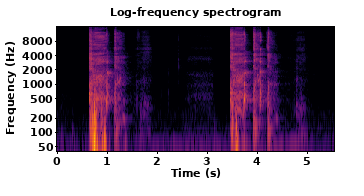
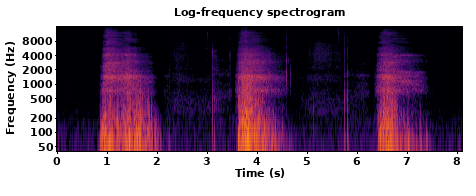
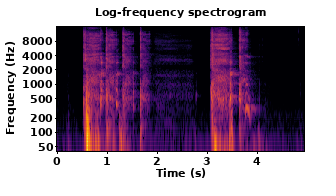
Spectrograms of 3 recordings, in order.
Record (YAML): three_cough_length: 5.5 s
three_cough_amplitude: 17794
three_cough_signal_mean_std_ratio: 0.29
exhalation_length: 8.1 s
exhalation_amplitude: 10636
exhalation_signal_mean_std_ratio: 0.41
cough_length: 4.9 s
cough_amplitude: 32060
cough_signal_mean_std_ratio: 0.27
survey_phase: alpha (2021-03-01 to 2021-08-12)
age: 18-44
gender: Female
wearing_mask: 'No'
symptom_cough_any: true
symptom_fatigue: true
symptom_fever_high_temperature: true
symptom_headache: true
smoker_status: Never smoked
respiratory_condition_asthma: false
respiratory_condition_other: false
recruitment_source: Test and Trace
submission_delay: 2 days
covid_test_result: Positive
covid_test_method: RT-qPCR
covid_ct_value: 28.6
covid_ct_gene: ORF1ab gene
covid_ct_mean: 29.1
covid_viral_load: 290 copies/ml
covid_viral_load_category: Minimal viral load (< 10K copies/ml)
